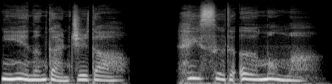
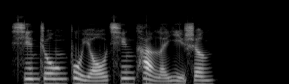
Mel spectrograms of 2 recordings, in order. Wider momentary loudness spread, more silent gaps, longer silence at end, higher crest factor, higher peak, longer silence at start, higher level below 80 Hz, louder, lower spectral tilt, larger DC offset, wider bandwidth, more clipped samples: first, 13 LU vs 7 LU; first, 1.31-1.53 s vs none; second, 0.2 s vs 0.7 s; second, 12 dB vs 22 dB; about the same, -2 dBFS vs -4 dBFS; about the same, 0 s vs 0.05 s; first, -42 dBFS vs -60 dBFS; first, -15 LUFS vs -25 LUFS; first, -4.5 dB/octave vs -3 dB/octave; neither; first, 18.5 kHz vs 11 kHz; neither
